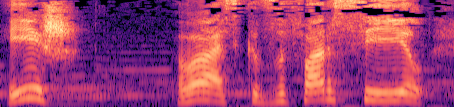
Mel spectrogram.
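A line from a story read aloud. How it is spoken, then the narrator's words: Mocking. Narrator (Russian): насмешливо отзывается Котька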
